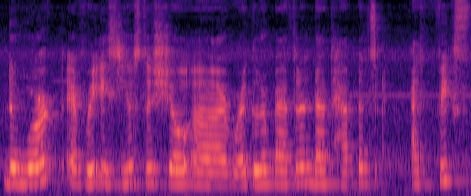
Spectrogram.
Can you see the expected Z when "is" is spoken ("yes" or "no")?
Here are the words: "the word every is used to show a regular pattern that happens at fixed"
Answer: no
